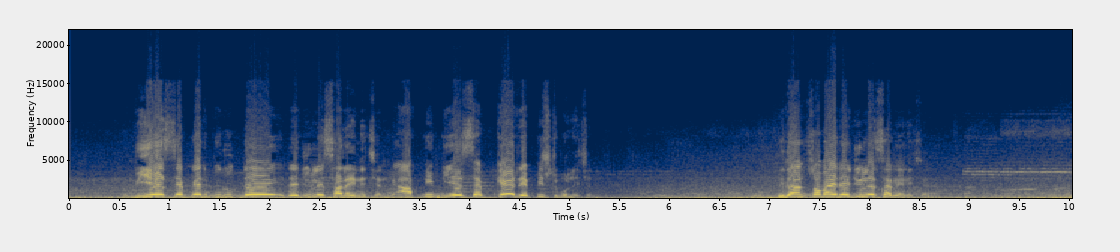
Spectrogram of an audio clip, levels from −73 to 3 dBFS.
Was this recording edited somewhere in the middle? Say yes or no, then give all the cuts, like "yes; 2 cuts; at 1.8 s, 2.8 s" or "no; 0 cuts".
yes; 1 cut; at 3.3 s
